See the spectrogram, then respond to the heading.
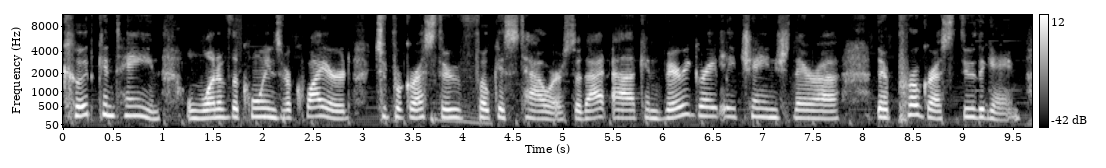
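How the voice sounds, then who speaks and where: With music in the background, a woman talks with ordinary pitch variation. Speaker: game stream commentator. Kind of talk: live commentary. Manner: loud.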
